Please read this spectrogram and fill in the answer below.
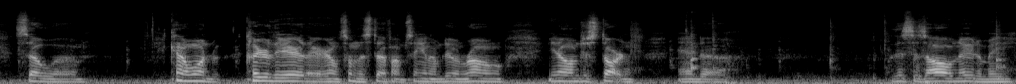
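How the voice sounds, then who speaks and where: A man speaks at a moderate pace in a relaxed tone, with long, frequent pauses. Audible room echo colors the sound. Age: 50s. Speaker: watch repairer. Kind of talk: casual vlog talk. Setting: repair shop. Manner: relaxed, rambling with many fillers.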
